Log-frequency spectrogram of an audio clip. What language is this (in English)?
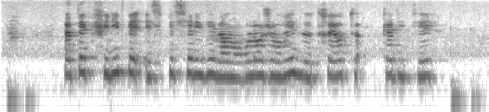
French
